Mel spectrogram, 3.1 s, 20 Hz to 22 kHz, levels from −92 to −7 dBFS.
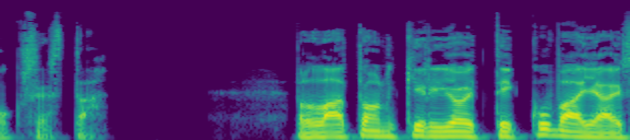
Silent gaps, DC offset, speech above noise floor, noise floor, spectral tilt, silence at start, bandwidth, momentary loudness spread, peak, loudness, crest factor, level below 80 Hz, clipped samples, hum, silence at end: none; under 0.1%; 60 dB; -76 dBFS; -6 dB/octave; 0 s; 12 kHz; 16 LU; 0 dBFS; -17 LUFS; 18 dB; -36 dBFS; under 0.1%; none; 0 s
